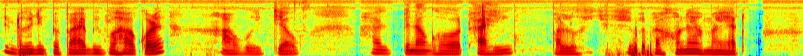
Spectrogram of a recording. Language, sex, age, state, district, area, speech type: Assamese, female, 45-60, Assam, Lakhimpur, rural, spontaneous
